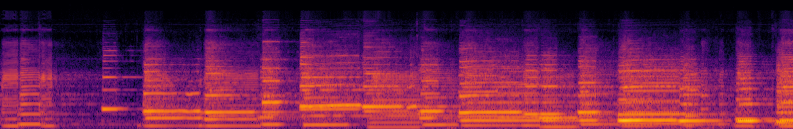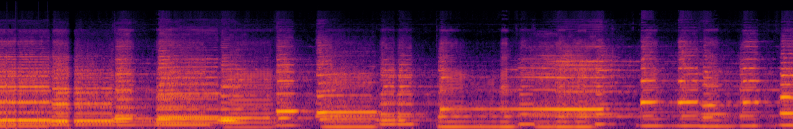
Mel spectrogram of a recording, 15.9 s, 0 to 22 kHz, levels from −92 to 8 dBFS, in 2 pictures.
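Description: Between 7.99 and 8.70 s you get repeated stalls, a stutter: six short hiccups, the longest about 54 ms, where packets ran late, the jitter buffer drained, and the receiver stretched the last sound to cover about 113 ms. Nothing's lost, it just drags.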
